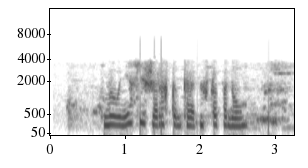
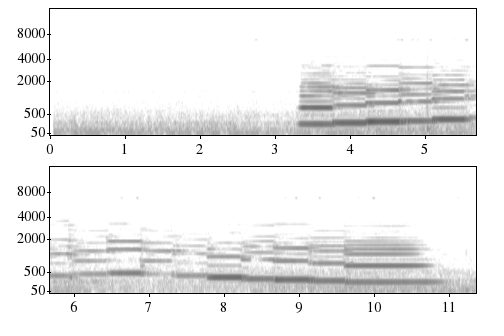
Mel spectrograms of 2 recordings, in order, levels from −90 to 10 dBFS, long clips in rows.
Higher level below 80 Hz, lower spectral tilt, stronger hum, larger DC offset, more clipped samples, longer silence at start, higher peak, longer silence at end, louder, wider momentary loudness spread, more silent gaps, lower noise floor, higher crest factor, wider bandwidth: about the same, -66 dBFS vs -66 dBFS; first, -8 dB/octave vs -6 dB/octave; neither; neither; neither; first, 0.2 s vs 0.05 s; first, -12 dBFS vs -28 dBFS; about the same, 0.05 s vs 0 s; first, -28 LUFS vs -41 LUFS; about the same, 20 LU vs 19 LU; neither; second, -48 dBFS vs -65 dBFS; about the same, 16 dB vs 16 dB; second, 5 kHz vs 7 kHz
